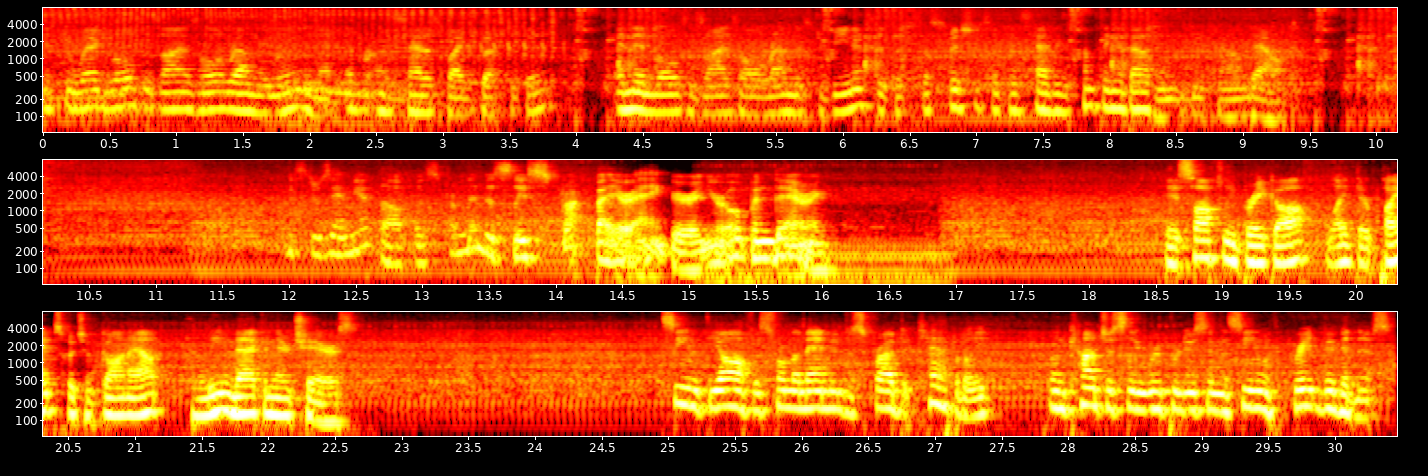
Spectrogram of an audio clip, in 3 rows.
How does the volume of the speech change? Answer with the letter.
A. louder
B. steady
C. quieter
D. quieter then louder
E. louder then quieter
A.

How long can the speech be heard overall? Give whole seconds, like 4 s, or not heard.
23 s.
